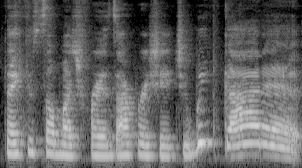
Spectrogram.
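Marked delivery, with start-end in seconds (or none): 1.9-3.0 high, drawn-out victory cheer; real triumphant whoop, stretched out; celebrating. Real, not acted. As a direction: call it out loud and long, goal reached. Celebrates reaching the flash goal.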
